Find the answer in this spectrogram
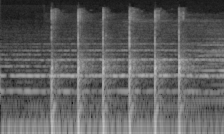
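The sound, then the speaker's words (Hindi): Six quick, evenly spaced knocks on a main gate ring out at a steady rhythm over a constant low humming drone, with no one speaking. “तभी किसी ने मेन गेट पर दस्तक दी”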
